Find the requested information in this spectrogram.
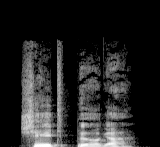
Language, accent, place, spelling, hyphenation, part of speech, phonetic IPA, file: German, Germany, Berlin, Schildbürger, Schild‧bür‧ger, noun, [ˈʃɪltˌbʏʁɡɐ], De-Schildbürger.ogg
- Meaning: fool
